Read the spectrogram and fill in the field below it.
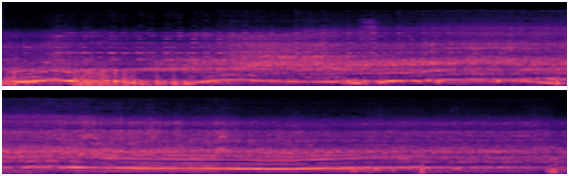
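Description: A rally car engine revs hard and roars as it slides around a bend.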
